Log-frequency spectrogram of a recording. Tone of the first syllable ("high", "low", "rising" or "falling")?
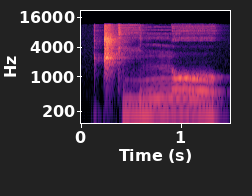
low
